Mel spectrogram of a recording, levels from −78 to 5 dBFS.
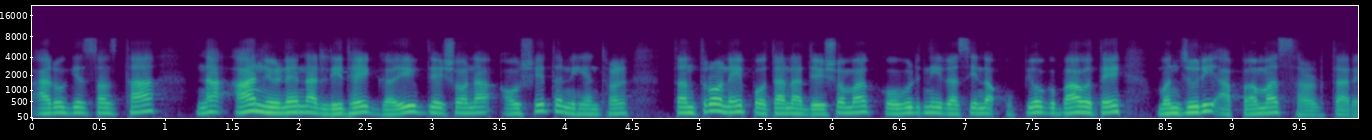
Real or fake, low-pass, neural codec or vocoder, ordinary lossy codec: fake; none; codec, 16 kHz, about 1 kbps, DyCAST, with the encoder's durations; none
